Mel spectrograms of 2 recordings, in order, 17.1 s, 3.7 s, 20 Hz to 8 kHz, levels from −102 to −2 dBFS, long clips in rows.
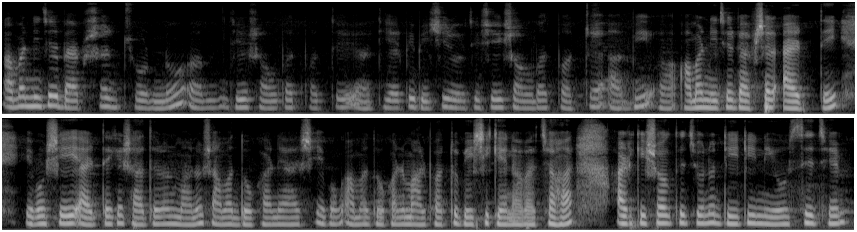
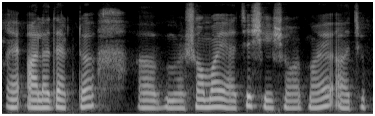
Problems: constant background noise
